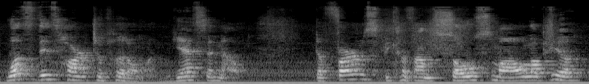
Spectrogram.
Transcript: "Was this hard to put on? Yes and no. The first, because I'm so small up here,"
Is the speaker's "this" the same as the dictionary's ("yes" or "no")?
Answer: yes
